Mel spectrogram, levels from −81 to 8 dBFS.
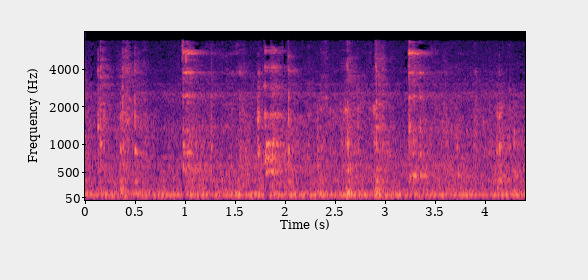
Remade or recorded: recorded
